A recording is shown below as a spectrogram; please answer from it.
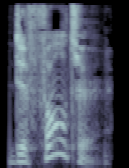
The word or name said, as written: defaulter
